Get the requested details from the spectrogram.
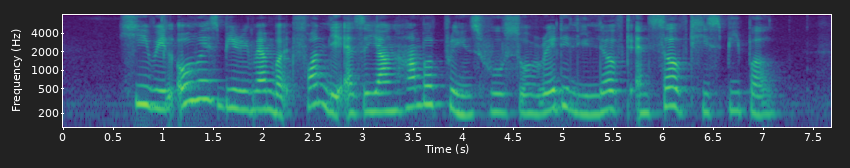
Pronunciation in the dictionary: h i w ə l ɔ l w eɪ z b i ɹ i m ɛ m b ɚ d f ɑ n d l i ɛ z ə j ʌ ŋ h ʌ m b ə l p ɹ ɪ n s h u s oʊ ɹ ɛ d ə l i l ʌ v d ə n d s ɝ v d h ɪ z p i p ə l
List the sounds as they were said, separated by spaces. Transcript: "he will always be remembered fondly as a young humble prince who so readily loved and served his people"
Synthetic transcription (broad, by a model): h i w ə l ɔ l w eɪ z b i ɹ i m ɛ m b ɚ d f ɑ n d l i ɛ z ə j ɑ ŋ h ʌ m b ə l p ɹ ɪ n s h u s oʊ ɹ ɛ d ə l i l ʌ v d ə n s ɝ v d h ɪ s p i p ə l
